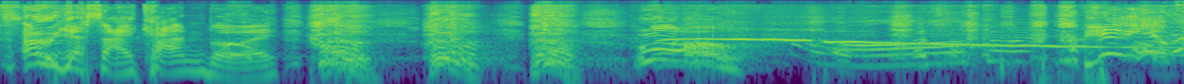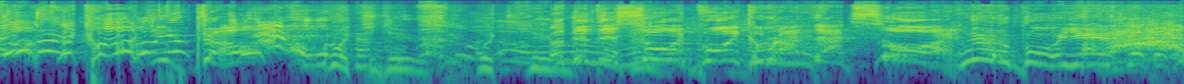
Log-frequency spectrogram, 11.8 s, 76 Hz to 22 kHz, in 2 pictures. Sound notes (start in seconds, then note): 1.7 grunting; 3.4 whistling down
